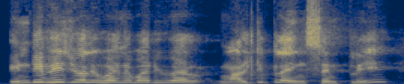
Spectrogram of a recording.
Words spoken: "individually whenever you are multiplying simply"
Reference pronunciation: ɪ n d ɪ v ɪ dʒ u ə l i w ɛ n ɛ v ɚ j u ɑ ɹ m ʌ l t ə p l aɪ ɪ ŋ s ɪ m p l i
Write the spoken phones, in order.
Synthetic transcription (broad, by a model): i n d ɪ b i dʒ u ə l i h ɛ n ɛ b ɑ j u ɑ ɹ m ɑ l t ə p l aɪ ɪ ŋ s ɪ m p l i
